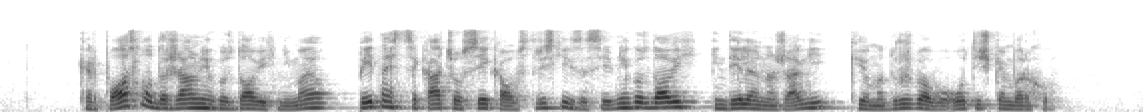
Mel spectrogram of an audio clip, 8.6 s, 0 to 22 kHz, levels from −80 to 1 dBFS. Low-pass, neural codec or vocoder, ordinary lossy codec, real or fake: 7.2 kHz; none; none; real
